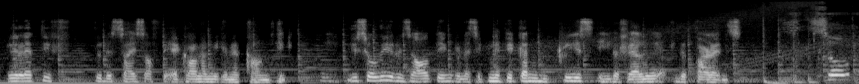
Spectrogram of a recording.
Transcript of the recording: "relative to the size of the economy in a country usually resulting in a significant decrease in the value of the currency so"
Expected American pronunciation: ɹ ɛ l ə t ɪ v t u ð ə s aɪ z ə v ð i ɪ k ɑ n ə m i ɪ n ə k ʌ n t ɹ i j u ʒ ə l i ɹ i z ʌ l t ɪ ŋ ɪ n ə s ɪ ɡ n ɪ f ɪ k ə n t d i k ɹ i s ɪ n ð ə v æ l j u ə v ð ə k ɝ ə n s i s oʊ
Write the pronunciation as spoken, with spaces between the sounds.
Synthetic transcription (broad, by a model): ɹ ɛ l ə t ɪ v t u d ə s aɪ s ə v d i ɪ k ɑ n ə m i ɪ n ə k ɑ n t i j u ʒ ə l i ɹ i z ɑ l t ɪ ŋ ɪ n ə s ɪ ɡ n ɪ f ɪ k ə n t d i k ɹ i s ɪ n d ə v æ l j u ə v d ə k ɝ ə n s s oʊ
